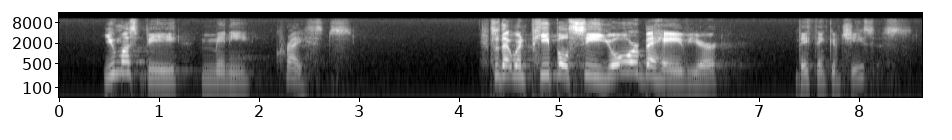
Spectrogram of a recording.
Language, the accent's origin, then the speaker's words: English; Wisconsin, United States; even growing up in Wisconsin, I never thought Milwaukee was the type of town that you would love.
